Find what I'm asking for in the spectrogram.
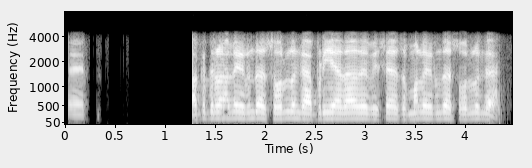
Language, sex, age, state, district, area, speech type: Tamil, male, 60+, Tamil Nadu, Coimbatore, rural, conversation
